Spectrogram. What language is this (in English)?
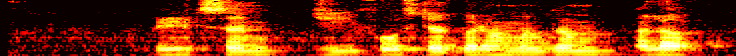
Urdu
